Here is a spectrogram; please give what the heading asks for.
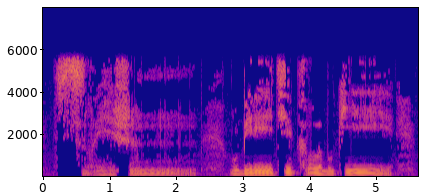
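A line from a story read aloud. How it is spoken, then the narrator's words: Quiet voices. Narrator (Russian): Произнесли тихо голоса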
